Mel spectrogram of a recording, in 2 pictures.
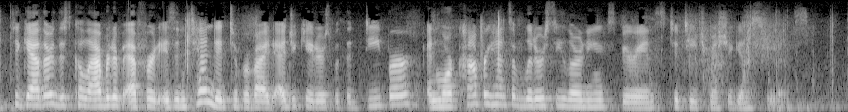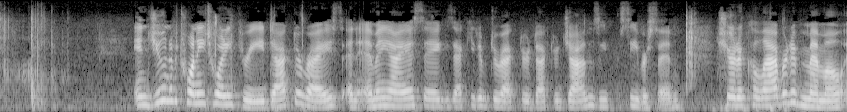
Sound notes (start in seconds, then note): none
